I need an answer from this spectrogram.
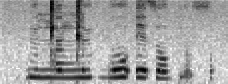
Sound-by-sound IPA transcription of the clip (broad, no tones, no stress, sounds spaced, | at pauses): ɓ ʉ ŋ͡ǁ œ ŋ͡ǁ ʉ ɡ͡b o ʔ e θ o pʲ o̰ θ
